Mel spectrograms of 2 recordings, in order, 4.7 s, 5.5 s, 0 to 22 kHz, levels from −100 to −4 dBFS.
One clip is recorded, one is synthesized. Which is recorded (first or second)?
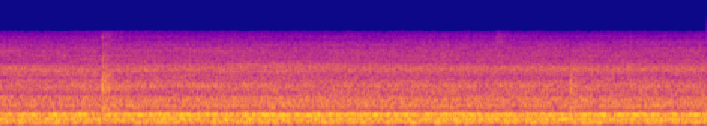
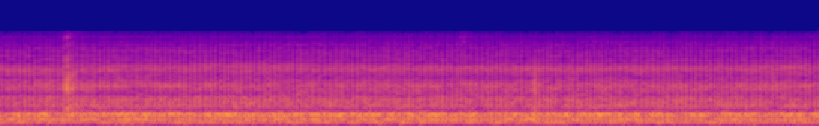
first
